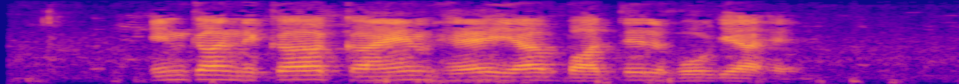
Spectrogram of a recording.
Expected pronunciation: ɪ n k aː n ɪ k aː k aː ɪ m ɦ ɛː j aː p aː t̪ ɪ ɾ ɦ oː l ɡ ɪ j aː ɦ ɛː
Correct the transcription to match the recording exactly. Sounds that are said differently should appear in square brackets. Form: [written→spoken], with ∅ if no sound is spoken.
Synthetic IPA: ɪ n k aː n ɪ k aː k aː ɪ m ɦ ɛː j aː [p→b] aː t̪ ɪ [ɾ→l] ɦ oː [l→∅] ɡ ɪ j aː ɦ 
